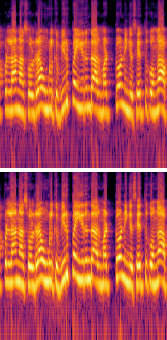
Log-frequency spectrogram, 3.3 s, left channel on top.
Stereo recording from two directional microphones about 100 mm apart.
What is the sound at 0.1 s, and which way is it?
A woman's voice, 50° right (ahead or behind).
